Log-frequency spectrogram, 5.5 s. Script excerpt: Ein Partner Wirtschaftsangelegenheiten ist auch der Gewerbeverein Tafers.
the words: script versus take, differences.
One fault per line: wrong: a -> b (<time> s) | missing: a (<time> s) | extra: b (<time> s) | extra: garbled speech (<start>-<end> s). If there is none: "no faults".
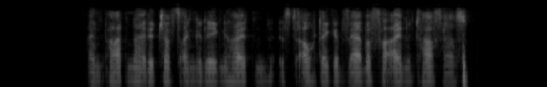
no faults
